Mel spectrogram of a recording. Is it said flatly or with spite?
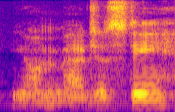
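flatly. It is said flatly, without spite.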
